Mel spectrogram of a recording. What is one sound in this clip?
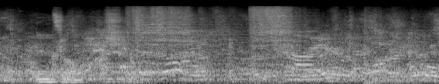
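Cymbals crash.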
